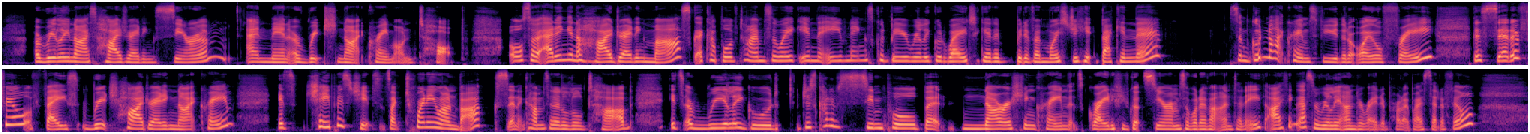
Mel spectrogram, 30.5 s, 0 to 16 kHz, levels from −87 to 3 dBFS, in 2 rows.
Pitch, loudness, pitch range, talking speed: 220 Hz, -19 LUFS, 195-260 Hz, 210 wpm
